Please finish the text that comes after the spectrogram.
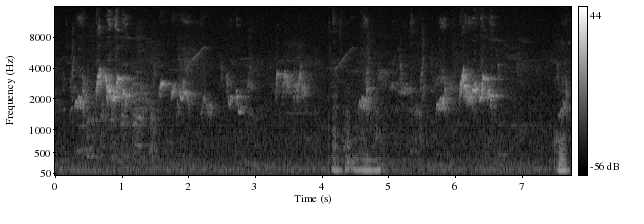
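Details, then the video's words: Ché fighting song of a red-whiskered bulbul challenging a decoy during trapping, 7 July 2016: loud warbled phrases repeated roughly every one to two seconds, some with upward-sweeping notes, occasional low human voices. "chim chào mào hót ché nạt mồi"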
